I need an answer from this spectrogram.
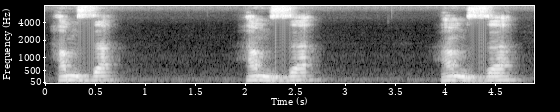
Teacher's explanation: हमज़ा का जो मखरज है वो हा के मखरज की तरह ही है, यानी हल्क के आखिरी हिस्से से जो है ये अदा होता है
